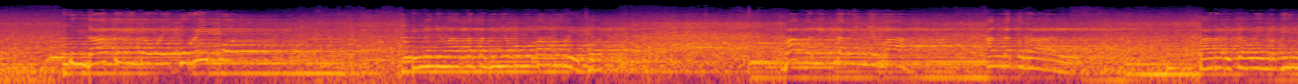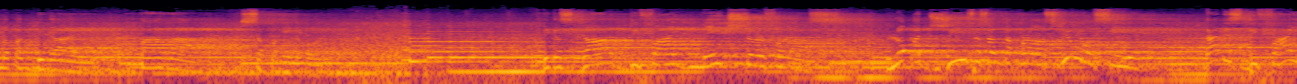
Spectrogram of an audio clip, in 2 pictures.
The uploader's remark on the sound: This talk was recorded from Rizal Grand Feast 2016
